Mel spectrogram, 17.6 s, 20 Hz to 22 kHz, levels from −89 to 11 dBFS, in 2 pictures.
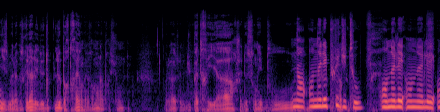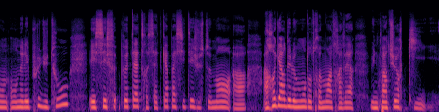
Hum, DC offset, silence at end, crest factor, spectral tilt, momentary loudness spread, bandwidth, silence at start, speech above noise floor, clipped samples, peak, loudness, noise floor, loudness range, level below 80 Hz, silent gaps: none; under 0.1%; 0.15 s; 18 dB; -6 dB/octave; 19 LU; 14 kHz; 0 s; 34 dB; under 0.1%; -10 dBFS; -27 LUFS; -61 dBFS; 14 LU; -52 dBFS; none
